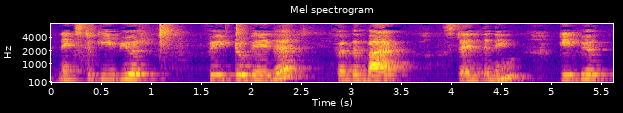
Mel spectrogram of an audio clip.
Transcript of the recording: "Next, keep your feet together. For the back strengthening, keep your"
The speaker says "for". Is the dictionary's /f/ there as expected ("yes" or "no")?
yes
